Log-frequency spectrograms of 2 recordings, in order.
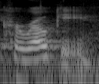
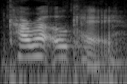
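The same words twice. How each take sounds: First: The latter part sounds like the word oak. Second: The latter part sounds like the word okay. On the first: The speaker calls it wrong. "Around here, people say karaoke. ... that also is incorrect" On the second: The speaker calls it right. "sounds like okay, so it's not oak ... That's how you're supposed to say"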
